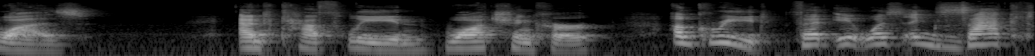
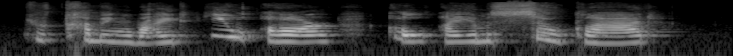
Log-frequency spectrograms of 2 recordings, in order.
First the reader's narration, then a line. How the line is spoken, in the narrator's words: cried Kathleen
